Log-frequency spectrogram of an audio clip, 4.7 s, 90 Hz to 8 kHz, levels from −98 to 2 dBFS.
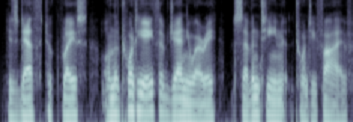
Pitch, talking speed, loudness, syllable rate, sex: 105 Hz, 165 wpm, -20 LUFS, 4.9 syllables/s, male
